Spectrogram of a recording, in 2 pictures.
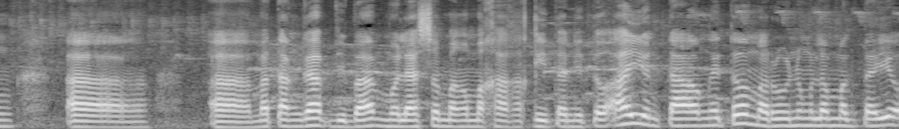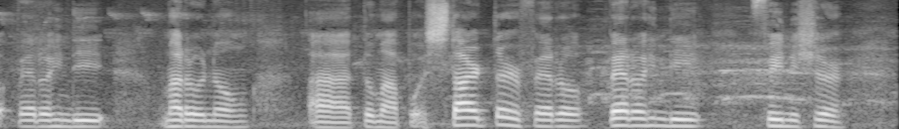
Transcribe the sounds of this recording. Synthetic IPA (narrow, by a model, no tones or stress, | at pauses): ŋʔaː | ʔaːmɐt̪ɐŋɡap̚d̪ɪbamʊlaːsɐmɐŋamɐkakɐkiːt̪ɐnɪt̪o̞ʔɐjːʊŋt̪aːʔo̞ŋɪt̪o̞mɐɾuːnoŋlɐŋmɐɡ̚t̪ɐjo̞ʔpɛːɾo̞hɪnd̪i | mɐɾoːno̞ŋ | ʔaːt̪ʊmaːpoʔst̪aɹt̪ɛɹpɛːɾo̞pɛːɾo̞hɪnd̪ifinɪʃɛɹ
